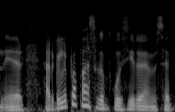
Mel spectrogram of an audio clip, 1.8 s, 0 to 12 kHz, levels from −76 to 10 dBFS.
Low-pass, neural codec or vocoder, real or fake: 7.2 kHz; codec, 16 kHz, 4 kbps, X-Codec, HuBERT features, trained on LibriSpeech; fake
